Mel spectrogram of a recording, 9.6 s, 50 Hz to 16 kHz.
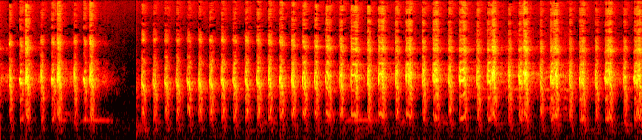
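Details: Female chukar partridge kept for hunting, recorded 3 May 2025, giving a long run of harsh, clucking chuck notes about two and a half per second, a short pause near the start, then a steady unbroken series.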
